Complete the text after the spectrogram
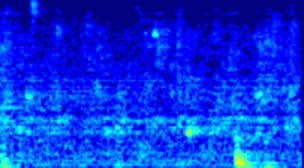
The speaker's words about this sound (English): He just wanted to listen to the water some more. That's all.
